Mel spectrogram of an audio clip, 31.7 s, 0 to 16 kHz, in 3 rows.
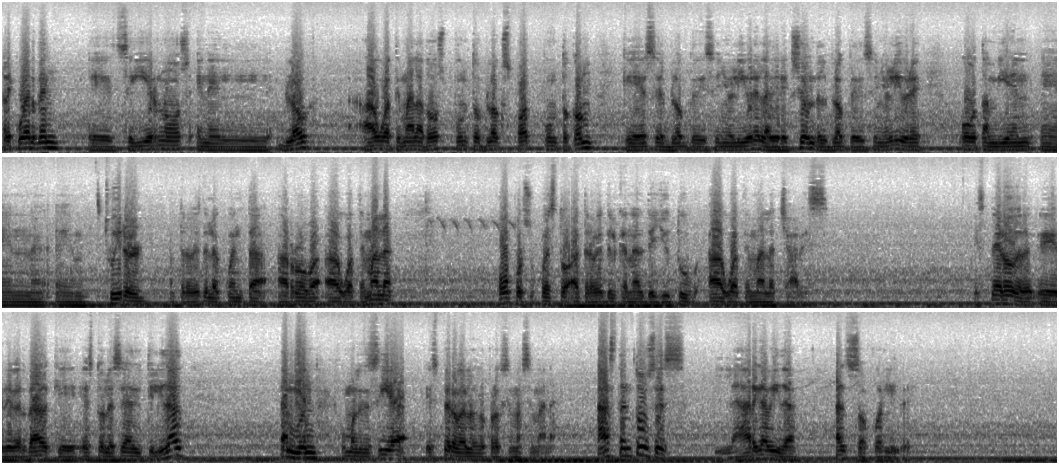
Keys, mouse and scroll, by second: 30.4 click, 31.4 click.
